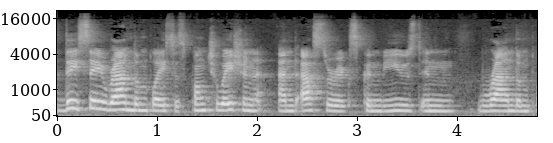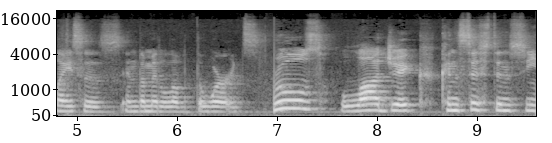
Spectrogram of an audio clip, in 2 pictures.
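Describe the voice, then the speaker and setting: Sarcastic and fond of rhetorical questions, this Slovenian-speaking woman linguist hosts a commentary vlog in a slightly high voice.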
